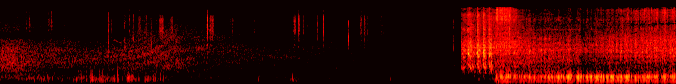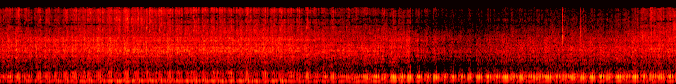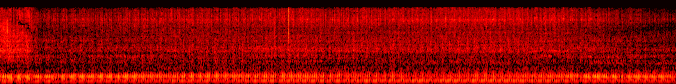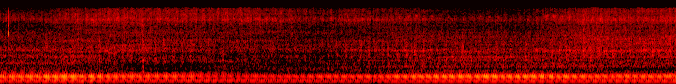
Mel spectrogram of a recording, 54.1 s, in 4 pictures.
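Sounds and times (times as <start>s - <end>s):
motorcycle electric starter: 9.2s - 10.4s
motorcycle engine idling: 9.2s - 54.0s.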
